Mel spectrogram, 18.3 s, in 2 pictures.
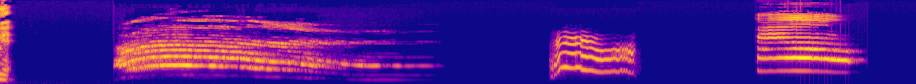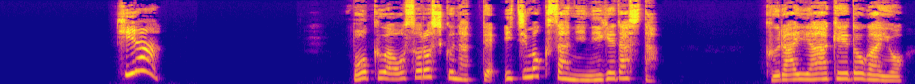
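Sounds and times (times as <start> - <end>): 
speech: 0.0 - 0.2, 12.7 - 15.8, 16.8 - 18.3
cat meowing: 1.2 - 4.4, 5.5 - 6.4, 7.6 - 8.7.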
